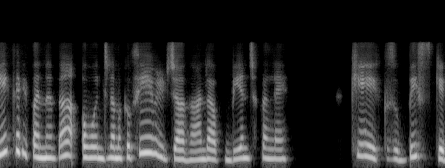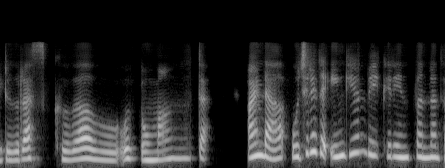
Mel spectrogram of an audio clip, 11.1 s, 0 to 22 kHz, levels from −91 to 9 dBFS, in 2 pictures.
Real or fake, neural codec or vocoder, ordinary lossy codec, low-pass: fake; codec, 16 kHz, about 1 kbps, DyCAST, with the encoder's durations; none; none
